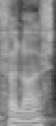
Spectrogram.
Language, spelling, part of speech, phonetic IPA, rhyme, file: German, verläuft, verb, [fɛɐ̯ˈlɔɪ̯ft], -ɔɪ̯ft, De-verläuft.ogg
- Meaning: third-person singular present of verlaufen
